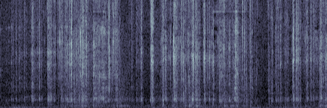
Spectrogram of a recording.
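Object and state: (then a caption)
Soap bar being shaved with a blade. A metal utility-knife blade shaves crumbly flakes from the edge of a palm-sized, solid, round yellow soap bar held in hand. Quick, dry, crisp scraping crackles follow one another in a steady, bright, papery patter, with short pauses between bursts of cutting.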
